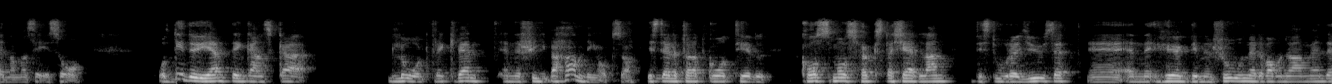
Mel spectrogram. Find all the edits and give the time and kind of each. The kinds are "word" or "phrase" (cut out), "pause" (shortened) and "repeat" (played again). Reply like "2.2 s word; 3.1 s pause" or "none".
1.8 s word; 6.4 s pause; 7.8 s word; 10.8 s pause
